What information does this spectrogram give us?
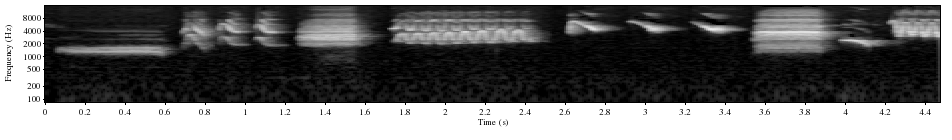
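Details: Vigorously singing Asian pied starling with varied fill-in phrases, a training lure for silent starlings: a long level whistle, then quick harsh chattering notes, buzzy bursts, downslurred whistles and a final scratchy phrase.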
